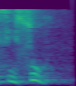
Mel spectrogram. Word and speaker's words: sisu: En Finlandia se practica el sisu, palabra que no tiene forma de traducción, nada más es en finlandés, el sisu.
